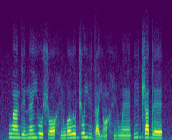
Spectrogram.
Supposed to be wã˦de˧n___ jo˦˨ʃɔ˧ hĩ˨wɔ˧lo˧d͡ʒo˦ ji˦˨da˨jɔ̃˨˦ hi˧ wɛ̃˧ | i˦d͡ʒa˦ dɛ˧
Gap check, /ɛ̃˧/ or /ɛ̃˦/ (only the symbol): ɛ̃˦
